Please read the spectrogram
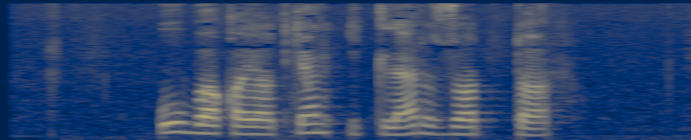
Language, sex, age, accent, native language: Uzbek, male, 18-24, Andijon, Uzbek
